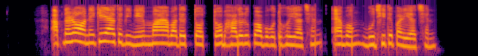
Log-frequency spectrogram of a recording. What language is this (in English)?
Bangla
